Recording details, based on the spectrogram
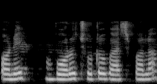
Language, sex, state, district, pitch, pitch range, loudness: Bengali, female, West Bengal, Jalpaiguri, 245 Hz, 235-255 Hz, -19 LUFS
